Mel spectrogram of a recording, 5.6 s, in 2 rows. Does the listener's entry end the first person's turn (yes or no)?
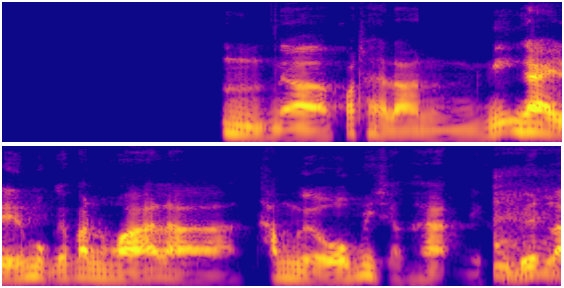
no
